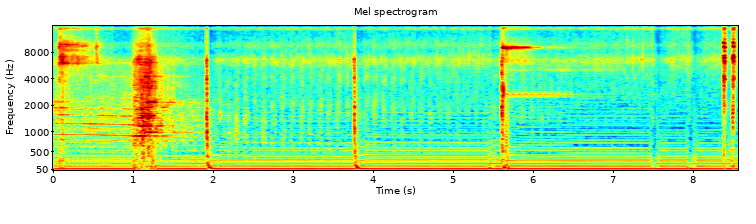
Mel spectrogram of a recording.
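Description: Electronic dance remix played very loud through a wall of RCF DJ speaker boxes: a deep bass note held steady throughout, with a few sharp hits about one, two, four and five and a half seconds in.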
